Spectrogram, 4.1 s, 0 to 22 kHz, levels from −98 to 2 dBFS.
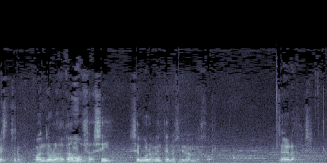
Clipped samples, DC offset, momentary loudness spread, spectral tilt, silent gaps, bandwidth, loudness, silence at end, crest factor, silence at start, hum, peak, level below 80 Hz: under 0.1%; under 0.1%; 18 LU; -5.5 dB/octave; none; 15 kHz; -23 LUFS; 0 s; 18 dB; 0 s; none; -4 dBFS; -50 dBFS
